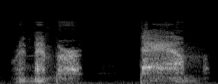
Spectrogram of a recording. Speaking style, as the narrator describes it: he whispered to the dying body

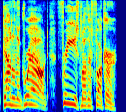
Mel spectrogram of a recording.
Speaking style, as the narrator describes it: Every guy in a uniform was screaming

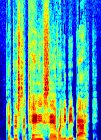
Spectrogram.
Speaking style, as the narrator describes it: asked in a husky falsetto

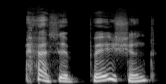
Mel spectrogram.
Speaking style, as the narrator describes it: Sasha said, laughing

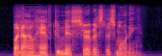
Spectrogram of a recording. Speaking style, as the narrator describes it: she sighed

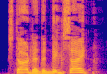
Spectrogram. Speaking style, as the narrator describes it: Henry shouted

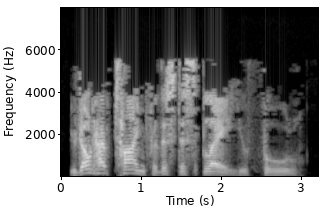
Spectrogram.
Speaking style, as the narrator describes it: he said in a severe tone

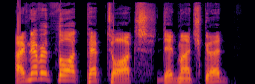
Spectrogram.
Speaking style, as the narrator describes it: Castillo said loudly

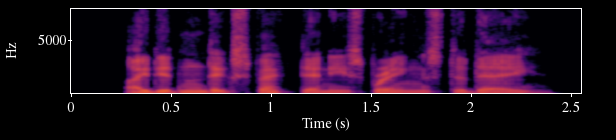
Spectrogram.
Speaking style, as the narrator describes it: Overpeck said calmly

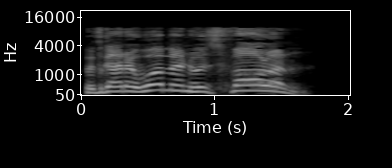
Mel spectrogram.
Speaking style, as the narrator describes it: shouted again

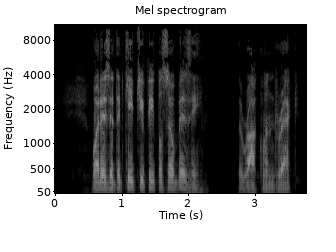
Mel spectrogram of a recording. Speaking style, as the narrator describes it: Eddie sighed

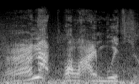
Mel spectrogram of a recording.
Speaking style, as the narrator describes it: growled Turl

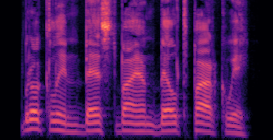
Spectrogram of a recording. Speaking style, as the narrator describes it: Reese said in his best Eastern European accent

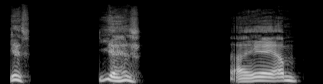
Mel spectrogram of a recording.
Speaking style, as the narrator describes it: Agnan gasped

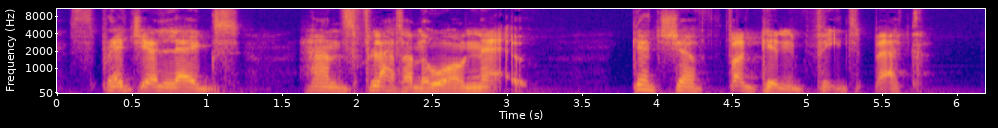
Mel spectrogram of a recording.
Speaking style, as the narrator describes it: Tessa harshly whispering

